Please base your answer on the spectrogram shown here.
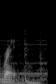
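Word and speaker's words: RAID: all those letters and yes I know it's pronounced rate so there you have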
